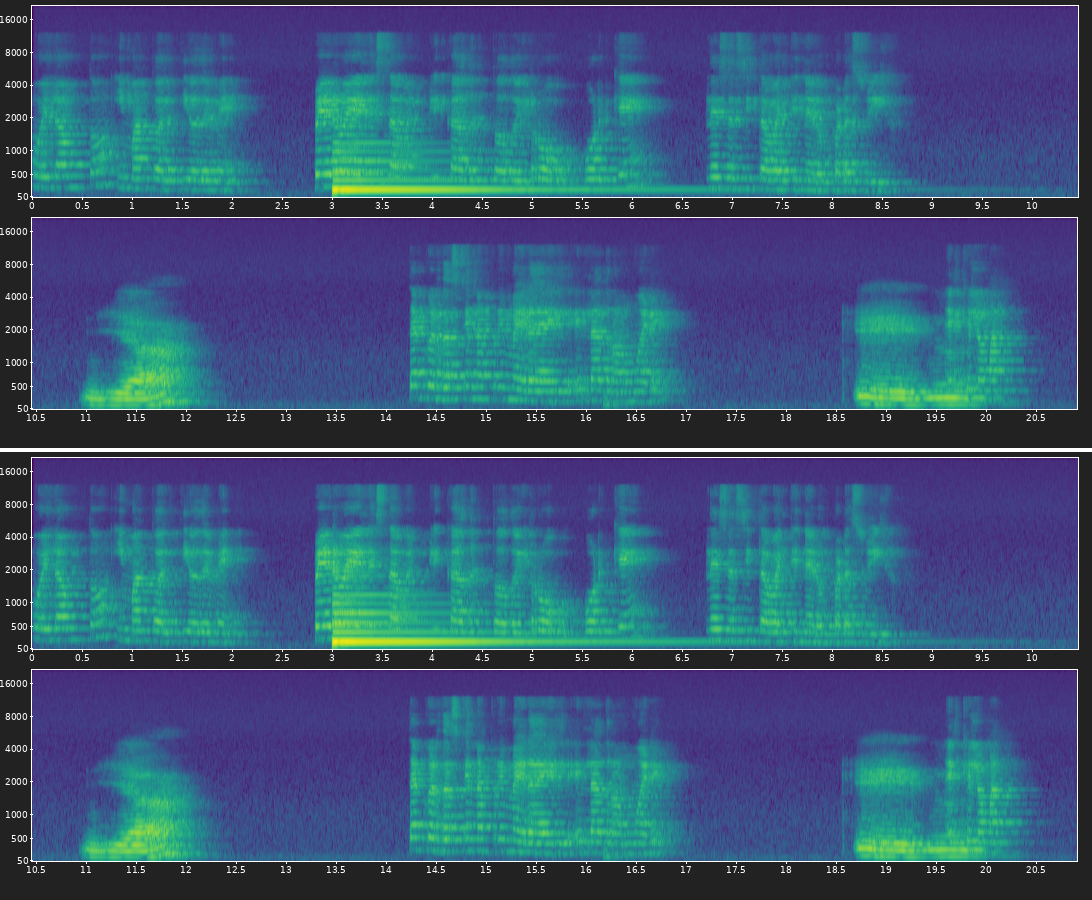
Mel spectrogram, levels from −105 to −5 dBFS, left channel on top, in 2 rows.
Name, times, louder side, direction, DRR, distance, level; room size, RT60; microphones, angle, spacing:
voice 1, 0.0-2.0 2.8-6.1 6.7-8.6 14.2-16.7 19.6-20.2, right 1 dB, 20° right, 2 dB, 6.7 m, -33 dB
sound 1, 3.0-6.1, right 3 dB, 55° right, 0.9 m, -20 dB
voice 2, 11.0-11.9 18.7-19.8, equal, ahead, -1 dB, 3.3 m, -26 dB
27.5 x 16.0 x 6.9 m, 0.70 s
head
